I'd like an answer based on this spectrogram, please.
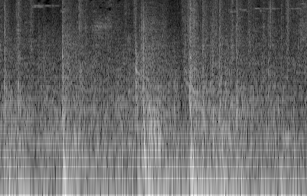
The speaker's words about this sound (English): We played Anthem. It was weird. Oh my god, I keep getting hit by rockets! I can't move!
